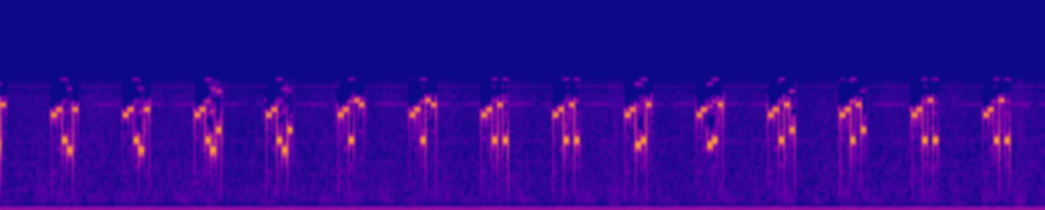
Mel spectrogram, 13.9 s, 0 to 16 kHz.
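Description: Five-tone selective call (ZVEI), heard as quick runs of five tones, tones of about 70 ms. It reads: 89319 89319 89315 89315 89330 89330 89303 89303 89230 89230 89305 89305 89333 89333
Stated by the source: ZVEI five-tone call received by SDR.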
